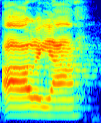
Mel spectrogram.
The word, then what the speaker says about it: ARIA: Snoochie, like we mentioned at the start of the show, you're also for a massive radio award, an ARIA, I think it's pronounced. Yes, an ARIA.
